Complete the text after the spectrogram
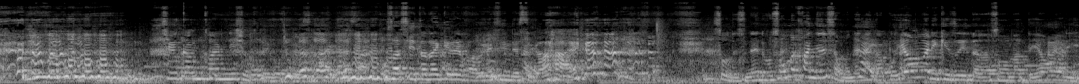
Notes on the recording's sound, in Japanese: MALUTA CAFEさんでの公開収録。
